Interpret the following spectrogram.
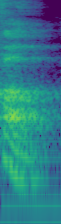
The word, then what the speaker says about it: faux: because you just told Like, me what about faux? F-A-U-X. When are A, U, and X ever pronounced faux?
